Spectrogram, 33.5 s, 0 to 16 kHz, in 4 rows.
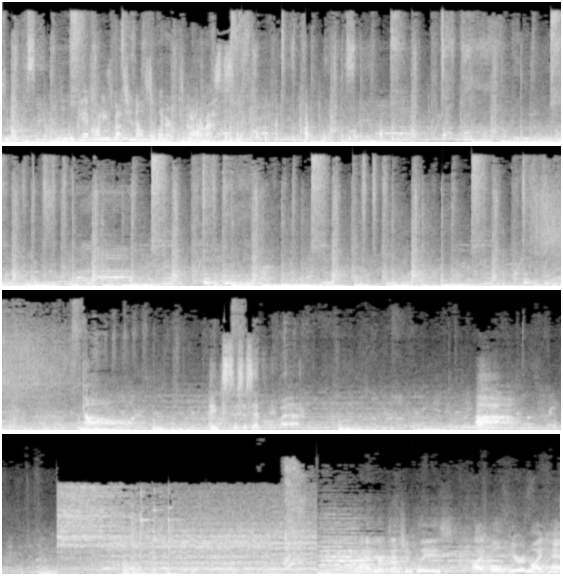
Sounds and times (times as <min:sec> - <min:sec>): Music: 0:00.0 - 0:33.5
Male speech, man speaking: 0:19.8 - 0:21.3, 0:30.5 - 0:33.5.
